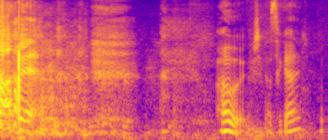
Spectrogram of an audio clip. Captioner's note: laughter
